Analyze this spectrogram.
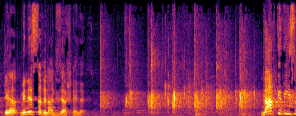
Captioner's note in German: Beifall DIE LINKE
